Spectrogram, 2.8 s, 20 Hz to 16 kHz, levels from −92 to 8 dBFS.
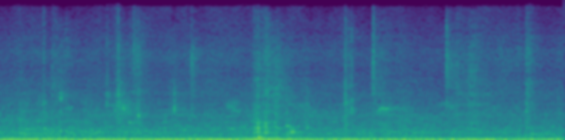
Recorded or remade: remade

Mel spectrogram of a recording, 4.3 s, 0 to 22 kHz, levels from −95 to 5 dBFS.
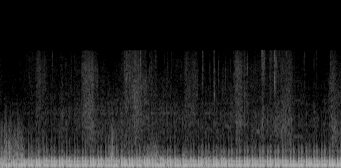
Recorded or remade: recorded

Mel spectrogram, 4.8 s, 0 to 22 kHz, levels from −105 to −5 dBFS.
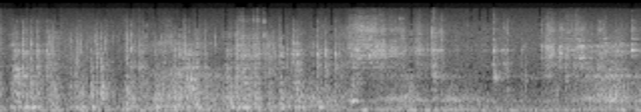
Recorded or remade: recorded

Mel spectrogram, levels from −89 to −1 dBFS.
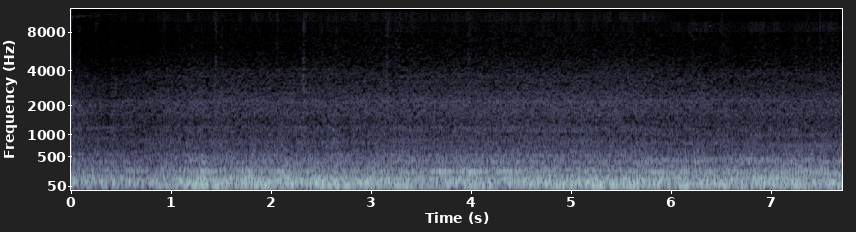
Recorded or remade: recorded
